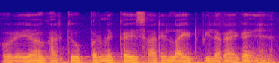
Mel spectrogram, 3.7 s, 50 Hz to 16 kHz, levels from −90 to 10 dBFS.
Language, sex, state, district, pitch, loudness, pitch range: Hindi, male, Jharkhand, Ranchi, 105 Hz, -14 LUFS, 100-110 Hz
